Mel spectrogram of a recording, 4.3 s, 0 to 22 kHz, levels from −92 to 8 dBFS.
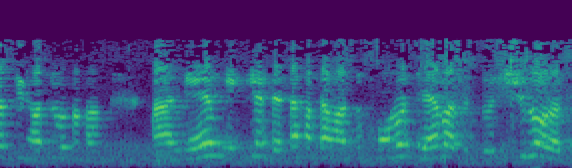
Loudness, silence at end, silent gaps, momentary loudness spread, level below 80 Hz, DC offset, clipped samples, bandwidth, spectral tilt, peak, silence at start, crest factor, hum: -19 LUFS; 0 s; none; 8 LU; -74 dBFS; under 0.1%; under 0.1%; 8.8 kHz; 0 dB/octave; -4 dBFS; 0 s; 16 dB; none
